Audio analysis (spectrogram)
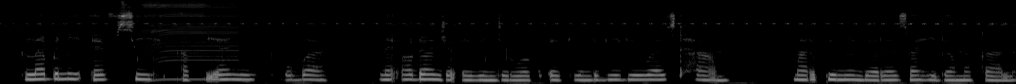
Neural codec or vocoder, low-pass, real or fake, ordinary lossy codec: none; none; real; none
